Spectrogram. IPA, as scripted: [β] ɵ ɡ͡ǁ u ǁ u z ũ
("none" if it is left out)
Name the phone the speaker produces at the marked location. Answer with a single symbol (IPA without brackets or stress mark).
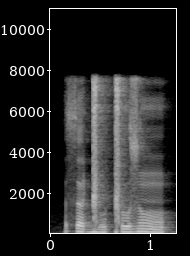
θ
